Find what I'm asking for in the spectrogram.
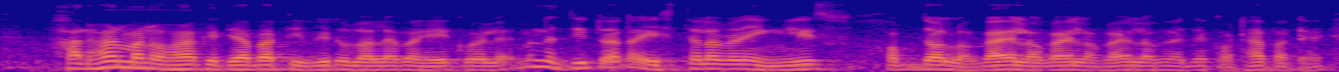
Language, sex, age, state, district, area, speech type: Assamese, male, 18-30, Assam, Nagaon, rural, spontaneous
